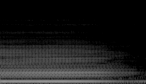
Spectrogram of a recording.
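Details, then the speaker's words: Bhava harmonium recently moved from Chicago to dry Colorado, reeds began buzzing during the humidity change: one key's sustained reed note has a rough, rattling buzz as it fades. "normally this is how um it should sound but we've got one key here that has a buzzing"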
